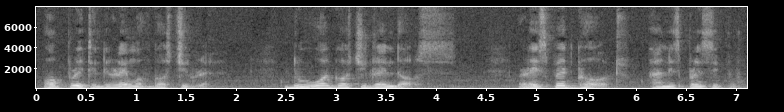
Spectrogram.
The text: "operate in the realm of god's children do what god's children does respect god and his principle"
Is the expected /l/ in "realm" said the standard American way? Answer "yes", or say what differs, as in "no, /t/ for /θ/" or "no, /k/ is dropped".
no, /l/ is dropped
